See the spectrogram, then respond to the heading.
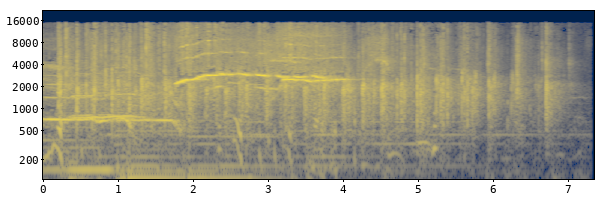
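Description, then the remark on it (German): A church audience crowd breaks into loud, dense applause welcoming a speaker, with cheering and high whoops and whistles over the clapping, which gradually thins out and fades toward the end. “Fangen wir nochmal mit einem richtigen Connect Use Applaus.”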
